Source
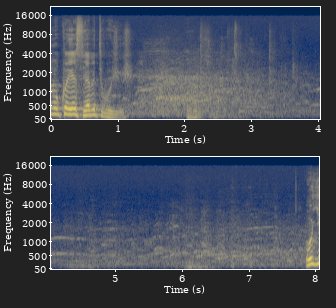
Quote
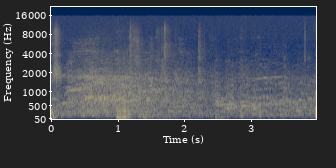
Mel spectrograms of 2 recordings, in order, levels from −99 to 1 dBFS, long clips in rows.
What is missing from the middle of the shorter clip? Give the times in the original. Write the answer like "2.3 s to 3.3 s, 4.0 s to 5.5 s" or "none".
3.5 s to 6.4 s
